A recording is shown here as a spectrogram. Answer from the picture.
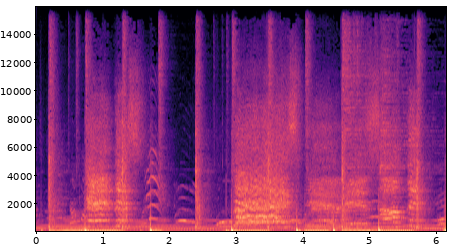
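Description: Live gospel choir singing with a full band, a strong low bass part and repeated sharp percussive hits.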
